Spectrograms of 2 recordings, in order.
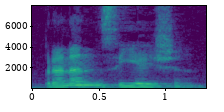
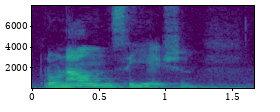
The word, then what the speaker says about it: pronunciation: miscommunication so mind you I said pronunciation and not pronounce iation because many a time people mispronounce this and say this is a wrong pronunciation for example so it is not pronounced iation but pronunciation and this reminds me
